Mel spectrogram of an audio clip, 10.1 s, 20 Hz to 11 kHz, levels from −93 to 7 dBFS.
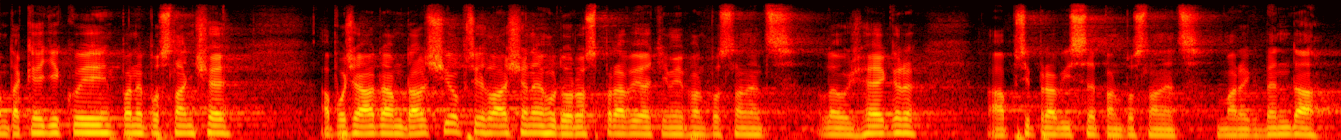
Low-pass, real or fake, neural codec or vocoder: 9.9 kHz; real; none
